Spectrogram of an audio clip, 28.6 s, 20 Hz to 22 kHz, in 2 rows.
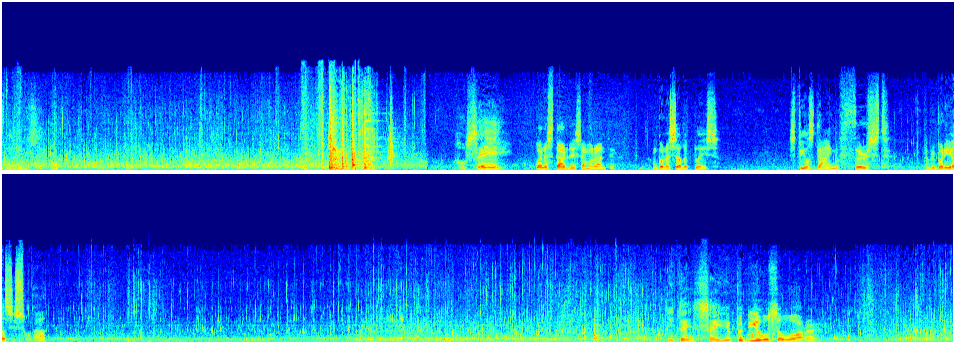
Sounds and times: Water: 0:00.0 - 0:28.5.

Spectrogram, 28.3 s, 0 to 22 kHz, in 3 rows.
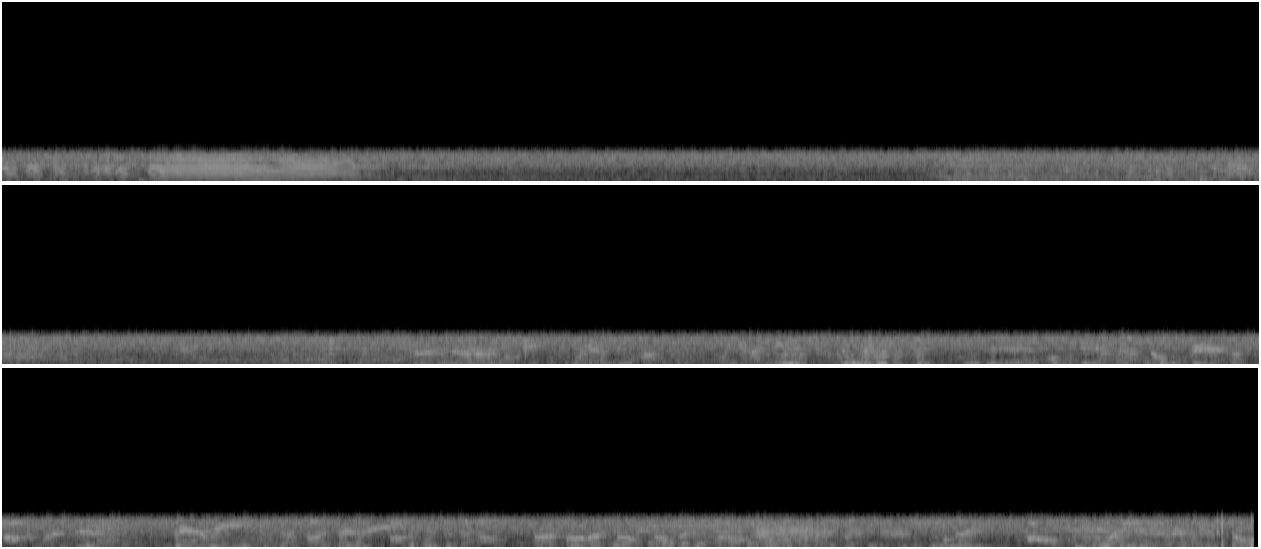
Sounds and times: Speech: 0:12.5 - 0:28.2.

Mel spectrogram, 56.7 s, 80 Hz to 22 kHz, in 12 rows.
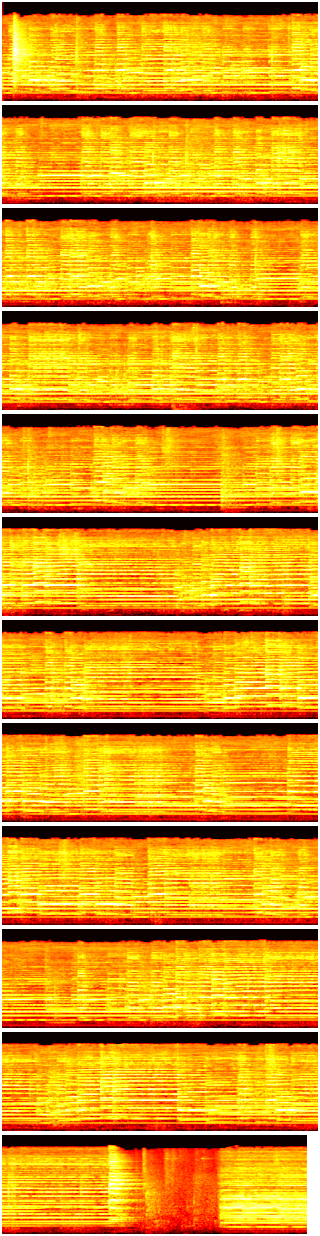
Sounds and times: Bagpipes: 0:00.0 - 0:56.7.

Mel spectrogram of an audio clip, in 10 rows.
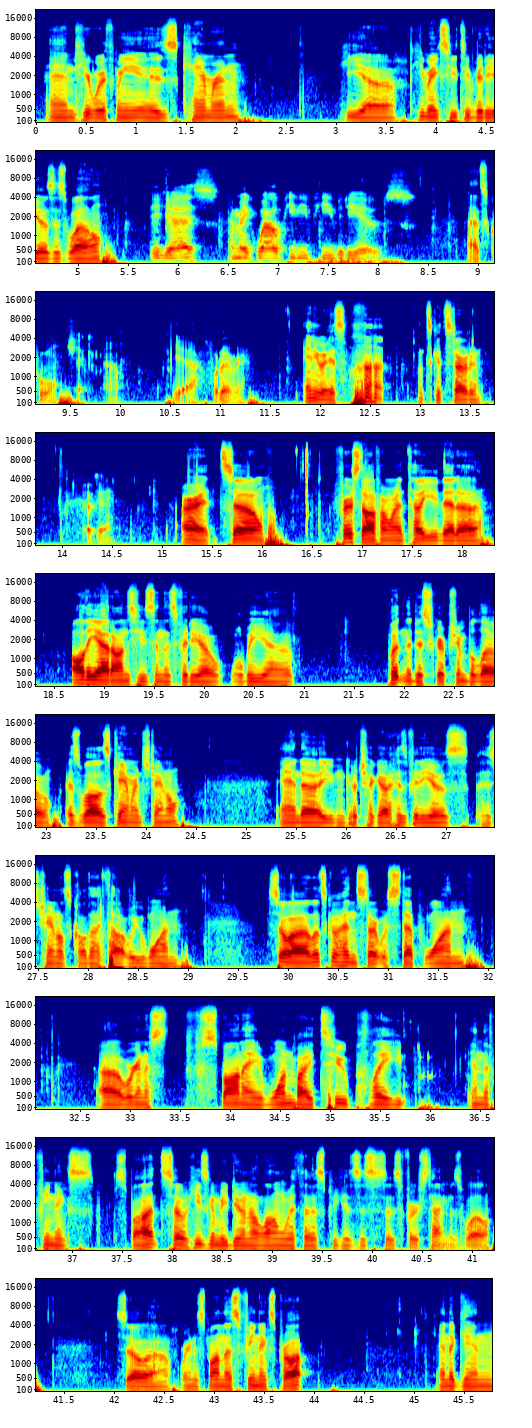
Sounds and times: Speech: 0:00.1 - 0:02.1, 0:05.8 - 0:12.3, 0:16.8 - 0:20.9, 0:25.3 - 0:29.0, 0:29.8 - 0:31.9, 0:36.4 - 0:41.2, 0:42.0 - 0:44.0, 0:45.2 - 0:45.7.

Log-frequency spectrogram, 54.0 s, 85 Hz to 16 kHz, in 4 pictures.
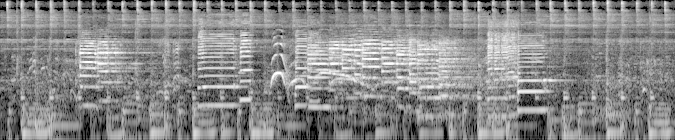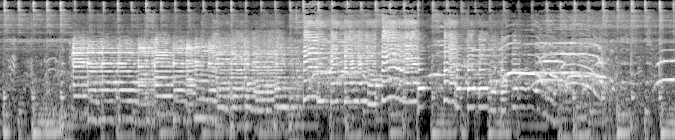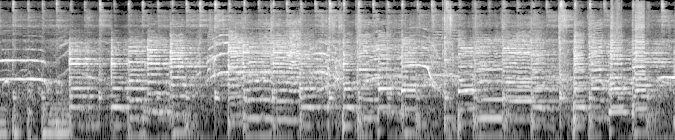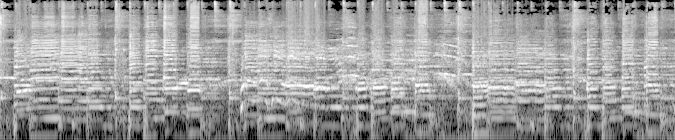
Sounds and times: Music: 0:00.0 - 0:54.0.

